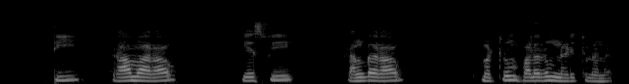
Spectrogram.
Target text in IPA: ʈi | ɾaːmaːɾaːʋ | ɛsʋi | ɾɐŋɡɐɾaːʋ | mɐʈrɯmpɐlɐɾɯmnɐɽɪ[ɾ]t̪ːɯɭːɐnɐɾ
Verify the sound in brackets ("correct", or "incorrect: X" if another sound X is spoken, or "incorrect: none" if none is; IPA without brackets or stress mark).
incorrect: none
